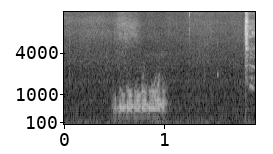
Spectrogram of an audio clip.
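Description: Coffee slurped to pull air through it, as in wine tasting: one gurgling, bubbly slurp lasting about half a second, followed later by a brief sharp click.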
